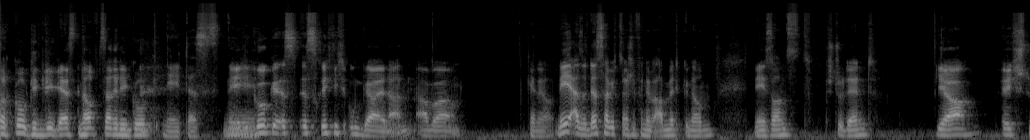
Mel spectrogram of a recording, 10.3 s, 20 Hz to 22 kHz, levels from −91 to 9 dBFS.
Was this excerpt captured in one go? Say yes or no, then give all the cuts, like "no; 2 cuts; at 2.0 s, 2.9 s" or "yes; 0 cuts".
yes; 0 cuts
